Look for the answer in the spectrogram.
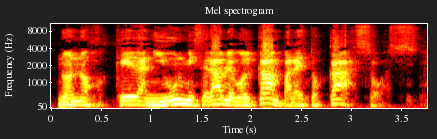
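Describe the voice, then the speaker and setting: Man acting courteous, high-voiced, didactic gentleman. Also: measured pace. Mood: courteous, wry. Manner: formal, polite, didactic. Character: courteous, wry man calmly reasoning with a would-be suicide. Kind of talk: theatrical dialogue from a comic stage play.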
